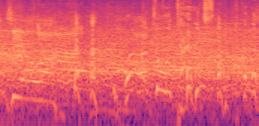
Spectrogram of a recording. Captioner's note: laughs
